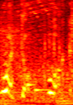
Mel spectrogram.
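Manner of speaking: shocked. Real, not acted. Shocked outburst at game.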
